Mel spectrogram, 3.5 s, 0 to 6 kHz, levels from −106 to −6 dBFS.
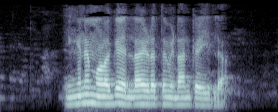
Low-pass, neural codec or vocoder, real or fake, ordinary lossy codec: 5.4 kHz; none; real; MP3, 32 kbps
